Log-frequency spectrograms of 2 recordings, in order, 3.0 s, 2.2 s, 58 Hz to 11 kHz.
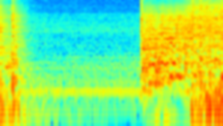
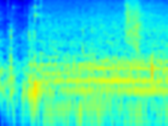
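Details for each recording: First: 1982 Ford Granada after years parked, first start with a dry, unprimed carburetor: engine fires and roars, sags and dies, then catches again, and won't settle into an idle. Carburetor suspected, not confirmed. Rough idle and stalling after start. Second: 1982 Ford Granada revived after sitting for many years, key on with the engine not running and a temporary battery: quiet, steady electric whir of constant pitch as the fuel pump primes; leaks were later found at the pump and filter. Normal fuel pump running.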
